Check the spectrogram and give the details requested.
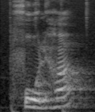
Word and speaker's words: фольга: мене колія як колір фольга як Ольга Руслан русло Ми ж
